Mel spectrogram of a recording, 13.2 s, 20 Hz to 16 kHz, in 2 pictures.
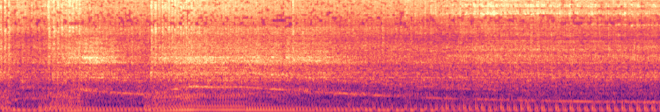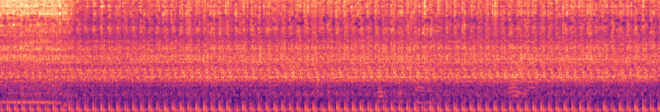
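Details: Mini bike with a freshly swapped 212 single-cylinder engine, on its first start with no choke. It starts on one pull, revs drop smoothly and it settles into a steady, even idle with no misses. Normal idle.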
